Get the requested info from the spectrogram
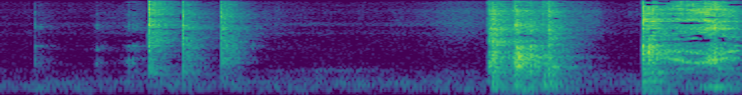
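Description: Metal spoon clinking and scraping against a stainless steel bowl. A few light clicks come about a second in, then two louder clattering scrapes near the end.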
